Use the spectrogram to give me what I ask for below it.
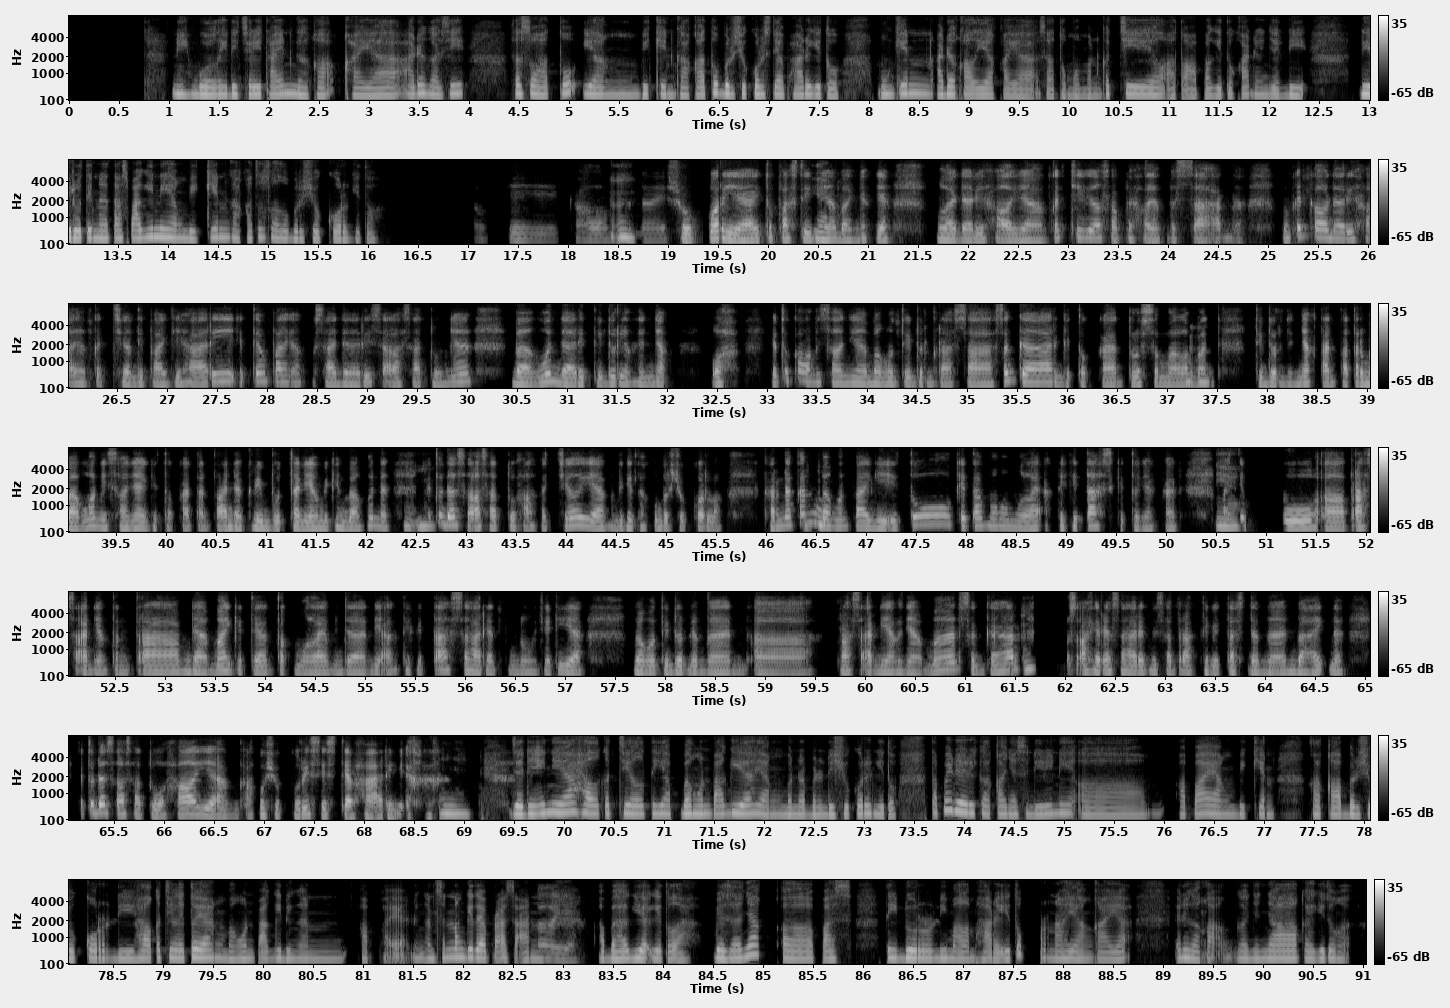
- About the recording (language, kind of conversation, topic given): Indonesian, podcast, Hal kecil apa yang bikin kamu bersyukur tiap hari?
- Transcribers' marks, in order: other background noise; tapping; chuckle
